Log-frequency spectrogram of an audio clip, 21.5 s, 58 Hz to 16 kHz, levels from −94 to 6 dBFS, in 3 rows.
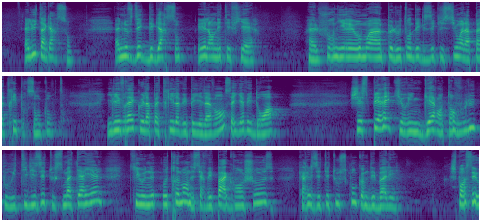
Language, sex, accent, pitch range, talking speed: French, female, French, 195-225 Hz, 210 wpm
